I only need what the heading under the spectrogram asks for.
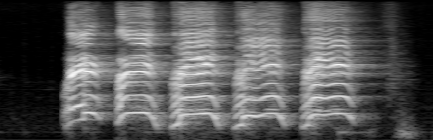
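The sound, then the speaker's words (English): A person imitates a goose, letting out five loud, nasal honks in a quick, steady rhythm, with no talking around them. “could you do your best goose impression up for us and see if this brings terror?”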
